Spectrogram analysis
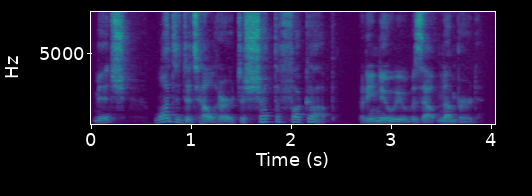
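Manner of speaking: usual speaking voice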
